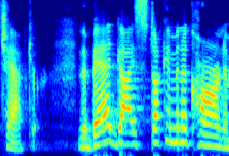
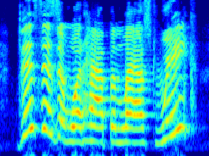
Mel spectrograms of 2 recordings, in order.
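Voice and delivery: called-out shout with raised pitch; 6 semitones higher than usual. Retelling standing up while the other kids cheered: imitating own past shout. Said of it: "I stood right up and started shouting".

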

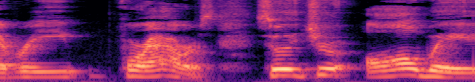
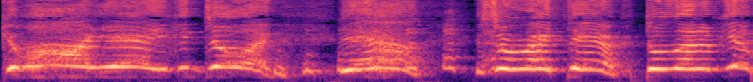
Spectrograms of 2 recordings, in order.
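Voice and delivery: mock, very high-pitched, excited shouted cheering yell; 3 dB louder than usual. Mocking curling players, the speaker acts out their cheering, retelling players' yelled encouragement. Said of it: "hear them yell, like, encouragement to each other".

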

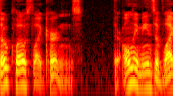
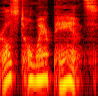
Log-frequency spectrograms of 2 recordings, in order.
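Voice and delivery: sharp whisper pitched very high; 9 semitones higher, 6 dB quieter than usual. Narrating a story, reading a girl's reply to her friend: sharp whisper. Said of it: "Ilse whispered sharply".

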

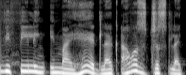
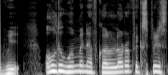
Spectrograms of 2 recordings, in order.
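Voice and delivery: normal talking voice

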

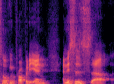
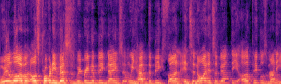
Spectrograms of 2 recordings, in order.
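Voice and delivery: very loud, very high, live-wire hyped-up voice; 11 semitones higher, 9 dB louder than usual. Host opening a live property investing podcast, with high energy. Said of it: "fired off by like a bit of a live wire there".

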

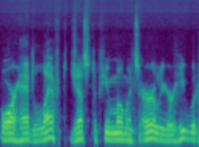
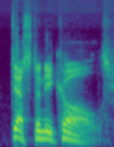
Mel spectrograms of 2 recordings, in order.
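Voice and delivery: loud, grand, heroic cartoon superhero proclaiming voice; 6 dB louder than usual. Asked to say something about destiny, a performer answers in a too-deep Tick voice. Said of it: "that's a little too deep".

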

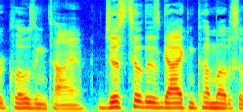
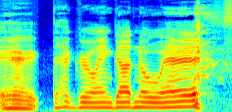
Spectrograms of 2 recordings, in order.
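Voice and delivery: mock drunken speech. Retelling what a drunk friend said about a girl: imitating drunk Emilio. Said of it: "he's so fucking drunk".

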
